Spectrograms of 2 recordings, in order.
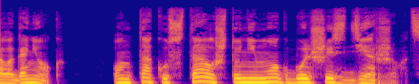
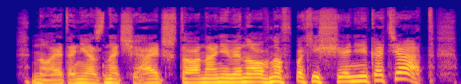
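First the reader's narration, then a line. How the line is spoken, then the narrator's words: Hissing. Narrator (Russian): прошипел Коготь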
